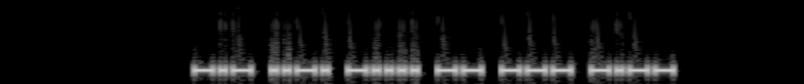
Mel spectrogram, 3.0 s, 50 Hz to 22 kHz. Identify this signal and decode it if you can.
Morse code, heard as a keyed tone, about 49 wpm, 700 Hz. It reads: K F 6 M O Y
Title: USA Call Signs - 6 Characters - 6x Character Spacing - 50wpm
